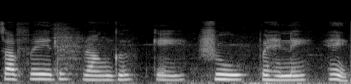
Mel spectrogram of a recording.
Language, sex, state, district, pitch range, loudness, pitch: Hindi, female, Madhya Pradesh, Dhar, 210-235 Hz, -16 LUFS, 220 Hz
